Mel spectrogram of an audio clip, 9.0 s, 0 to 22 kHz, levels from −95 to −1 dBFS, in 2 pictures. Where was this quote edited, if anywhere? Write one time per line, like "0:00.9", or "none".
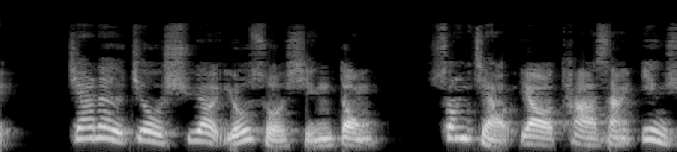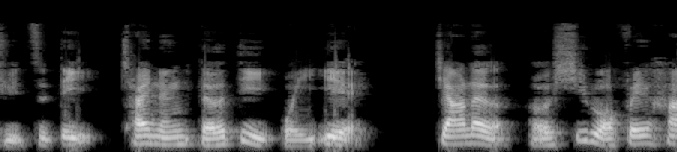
0:07.2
